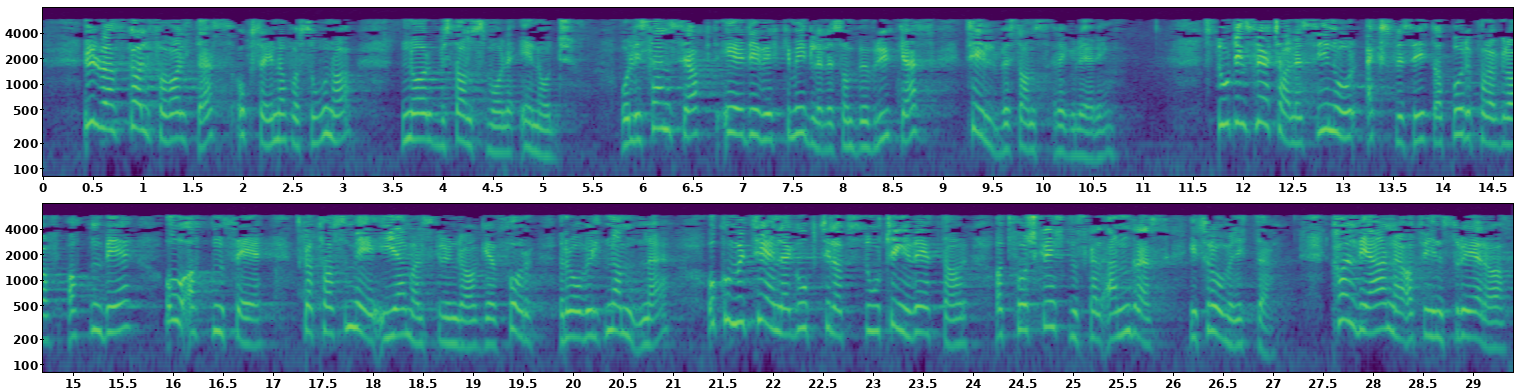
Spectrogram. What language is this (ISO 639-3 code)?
nob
